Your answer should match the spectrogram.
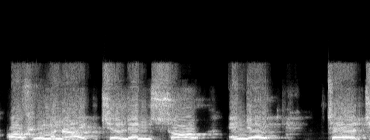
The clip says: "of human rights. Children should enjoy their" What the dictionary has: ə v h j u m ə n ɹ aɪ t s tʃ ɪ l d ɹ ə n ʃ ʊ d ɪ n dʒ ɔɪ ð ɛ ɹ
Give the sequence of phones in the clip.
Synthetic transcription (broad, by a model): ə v h j u m ə n ɹ aɪ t tʃ ɪ l d ɹ ə n s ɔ ɪ n dʒ ɔɪ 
